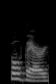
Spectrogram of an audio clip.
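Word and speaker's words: Boisvert: and is it boar boar yes can you spell that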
